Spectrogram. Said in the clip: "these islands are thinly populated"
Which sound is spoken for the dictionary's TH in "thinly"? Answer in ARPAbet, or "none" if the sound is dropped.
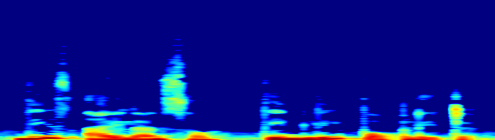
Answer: T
